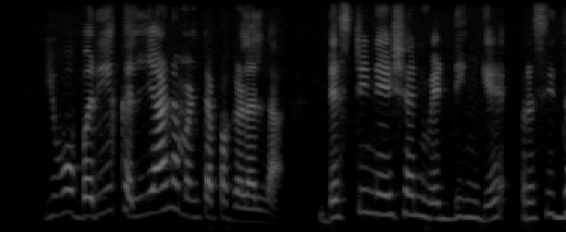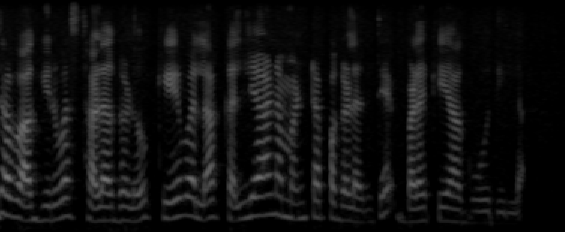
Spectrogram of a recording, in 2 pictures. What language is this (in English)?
Kannada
